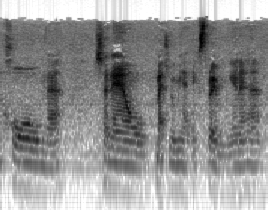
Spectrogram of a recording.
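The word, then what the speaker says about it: Extrême: Mat Lumia Extrem เนี่ย บาง คน ก็ อ่าน ว่า Extrem Extrem mat luminate extreme อย่าง มุม มี พา เพิน ก็ อ่าน ว่า extreme ซึ่ง ก็ ไป ถาม ที่ เคาน์เตอร์ เขา บอก ว่า อ่าน ว่า extrem ค่ะ อ มัน เป็น ภาษา ฝรั่งเศส you know what ซึ่ง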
